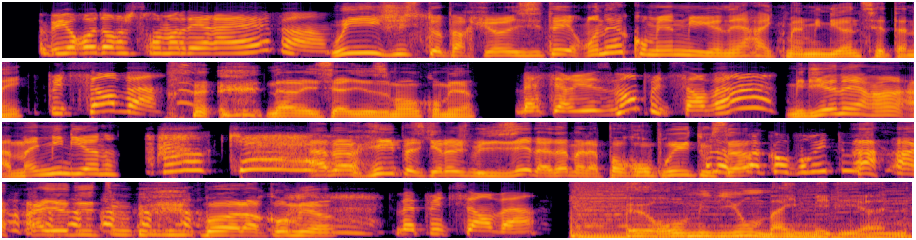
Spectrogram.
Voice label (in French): RADIO; EUROMILLIONS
